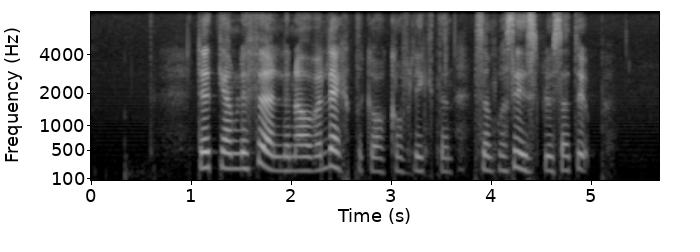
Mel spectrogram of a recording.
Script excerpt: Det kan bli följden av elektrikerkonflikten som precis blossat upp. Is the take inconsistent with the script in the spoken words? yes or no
no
